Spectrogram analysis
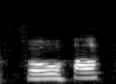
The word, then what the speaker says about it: Pho: called F ha or FAA I know it's technically pronounced F but I'm going to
